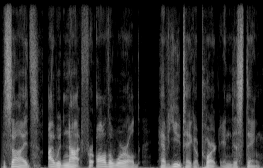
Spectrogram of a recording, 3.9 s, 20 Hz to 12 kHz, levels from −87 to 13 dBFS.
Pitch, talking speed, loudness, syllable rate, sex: 100 Hz, 245 wpm, -18 LUFS, 5.2 syllables/s, male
